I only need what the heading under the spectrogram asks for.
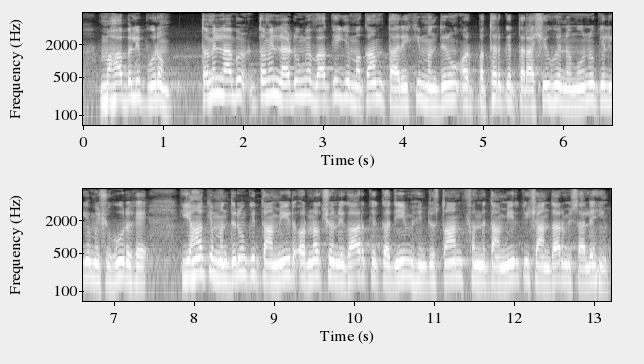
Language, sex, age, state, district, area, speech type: Urdu, male, 18-30, Uttar Pradesh, Saharanpur, urban, spontaneous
